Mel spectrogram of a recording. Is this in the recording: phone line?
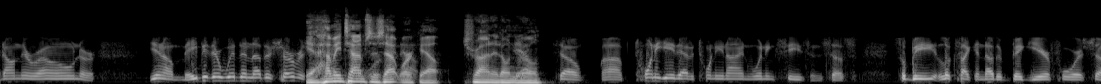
yes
